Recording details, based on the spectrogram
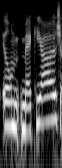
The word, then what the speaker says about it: Il Makiage: I've actually been loving the Il Makiage, IL, and then like Makiage.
